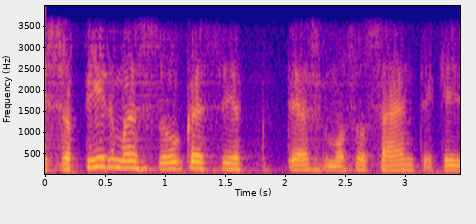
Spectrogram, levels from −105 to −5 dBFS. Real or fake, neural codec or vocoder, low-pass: fake; codec, 16 kHz, 0.4 kbps, LongCat-Audio-Codec; 3.6 kHz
